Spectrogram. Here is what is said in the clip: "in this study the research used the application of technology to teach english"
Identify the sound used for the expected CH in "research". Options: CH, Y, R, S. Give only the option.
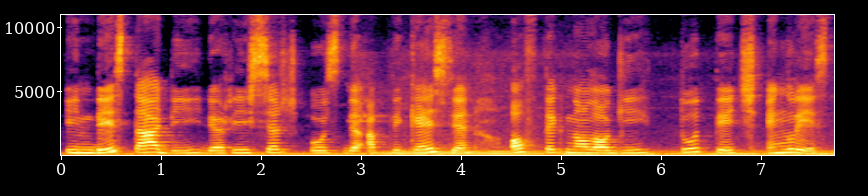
CH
